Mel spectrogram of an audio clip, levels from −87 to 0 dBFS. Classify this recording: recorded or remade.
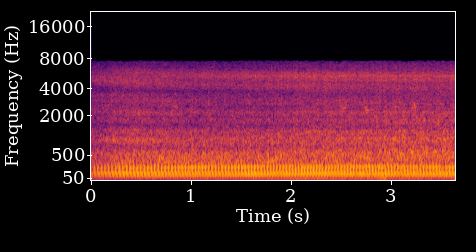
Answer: recorded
